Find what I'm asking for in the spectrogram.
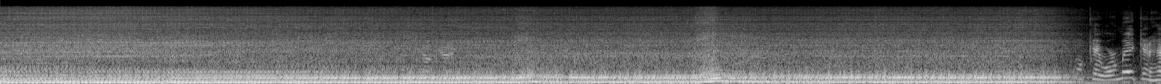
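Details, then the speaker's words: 1975 Kawasaki Z1 900 four, 23,000 miles, first run after rebuild with carbs done: fast steady idle with dip near seven seconds; idle too high, carbs to be adjusted down, charging system not working (stator or regulator rectifier). "then we're going to pull these curves down a little bit and make some adjustments so we get it to idle down"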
